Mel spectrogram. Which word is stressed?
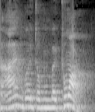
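tomorrow. The word "tomorrow" carries the stress. No other day is meant. "rules out the day after tomorrow or any other following day"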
